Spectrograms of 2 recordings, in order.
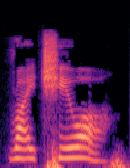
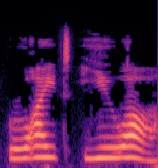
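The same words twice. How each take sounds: First: The t and y blend into a ch sound. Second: The t and y sounds stay separate. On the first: "in general what people say is" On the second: "Do you say right you are? ... That is a possibility"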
